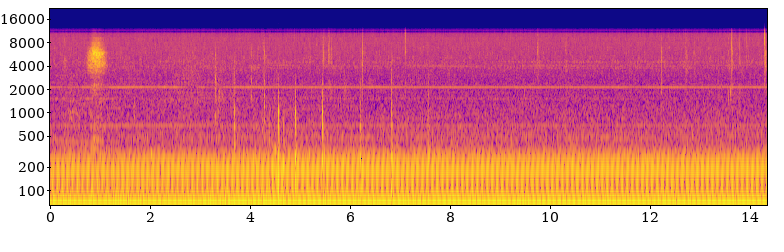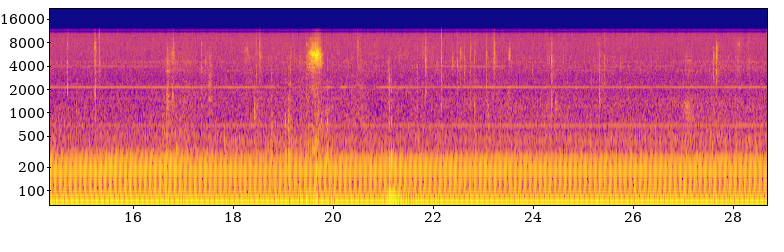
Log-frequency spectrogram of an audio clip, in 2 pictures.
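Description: A steady low mechanical hum, like a motor or fan running, unchanging throughout. Two brief high squeaks come about a second in and again about twenty seconds in, and a short low thump follows soon after the second.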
